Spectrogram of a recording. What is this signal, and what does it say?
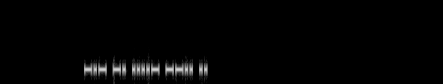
Morse code, heard as a keyed tone, about 53 wpm, 700 Hz. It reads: KN4ZI
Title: USA Call Signs - 5 Characters - Repeated 2x - 50wpm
